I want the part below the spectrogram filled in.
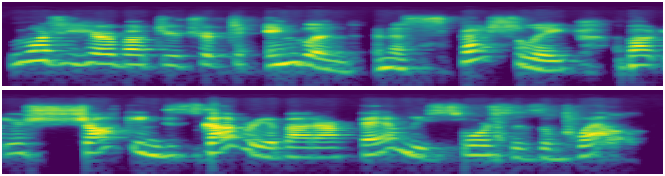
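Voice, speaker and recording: A woman playing a plucky, practical 1920s detective and bossy sister in a period drama, with brisk, slangy talk. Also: medium pitch, big pitch swings, lo-fi sound, lightly acted. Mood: curious. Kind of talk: scripted period radio drama acting.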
